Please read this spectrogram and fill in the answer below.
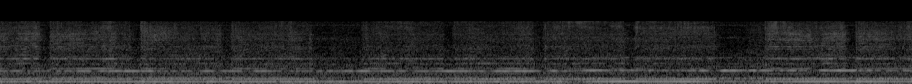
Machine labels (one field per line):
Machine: slide rail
